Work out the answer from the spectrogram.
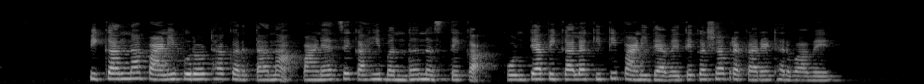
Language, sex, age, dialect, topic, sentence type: Marathi, female, 41-45, Northern Konkan, agriculture, question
